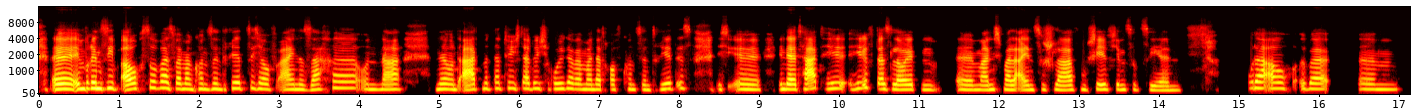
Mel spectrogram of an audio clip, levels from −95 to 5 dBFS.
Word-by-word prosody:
äh, 220 0 +8
im 225 +1 +6
Prinzip 250 -1 +5
auch 215 +5 +6
so 270 -2 -3
was, 260 -3 +2
weil 230 -1 +1
man 220 -1 0
konzentriert 225 +2 -2
sich 235 -1 -4
auf 210 -1 -4
eine 210 0 0
Sache 260 +7 -3
und 205 -1 -4
nach 215 +1 +1 0.4
ne, 215 +1 +1
und 210 -1 -2
atmet 215 +1 +2
natürlich 245 -1 -6
dadurch 235 -2 -4
ruhiger, 235 +1 0
wenn 215 -1 -1
man 210 0 0
da 205 - +1
drauf 205 0 -7
konzentriert 210 +1 -4
ist. 245 0 -9 0.3
Ich, 200 - -12
äh 210 -2 0 0.2
in 215 - 0
der 210 -1 +7
Tat 220 +5 +3
hil 235 +2 -3
hilft 235 +3 -4
das 220 -1 +1
Leuten, 200 -1 0 0.2
äh, 195 0 -1
manchmal 195 +1 0
einzuschlafen, 195 0 -1
Schäfchen 205 0 -2
zu 200 0 -13
zählen. 175 -1 -5 0.8
Oder 260 0 +3
auch 245 -1 -4
über, 225 0 0 0.4
ähm 210 -1 -5
215 Hz, 160 wpm, -20 LUFS, 200-230 Hz, 0.8 s, äh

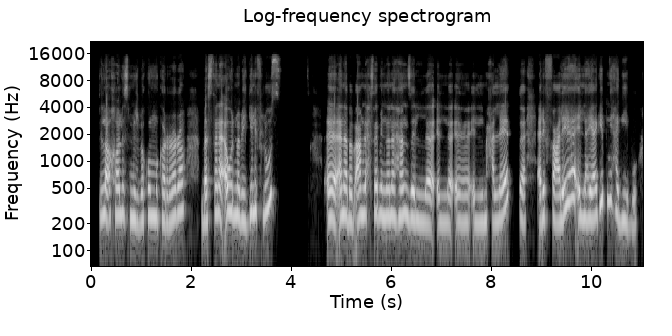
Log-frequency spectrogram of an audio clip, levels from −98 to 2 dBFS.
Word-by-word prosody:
لأ 235 -1 +3
خالص 250 -1 -2
مش 225 -2 -1
باكون 220 +4 -2
مقررة، 235 +5 0 0.3
بس 205 +2 0
أنا 260 -1 +3
أول 270 -2 +4
ما 245 - +2
بييجي 220 +3 -3
لي 275 - +2
فلوس 310 - -3 0.9
آآ، 230 -1 +4
أنا 250 0 +4
بابقى 215 -2 +1
عاملة 255 +1 +2
حسابي 260 0 -1
إن 240 0 0
أنا 240 -1 0
هانزل 225 -4 0
ال 205 +1 -1
آآ 210 +1 -3
المحلات 215 - -1 0.5
ألِف 240 +3 -1
عليها 290 - +3
اللي 235 0 +1
هيعجبني 335 +12 +1
هاجيبه، 205 -5 -5
235 Hz, 150 wpm, -22 LUFS, 215-255 Hz, 0.9 s, أول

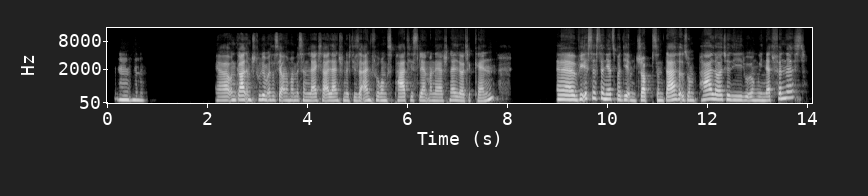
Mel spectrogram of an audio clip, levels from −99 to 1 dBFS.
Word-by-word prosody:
Mhm. 190 -4 0 1.4
Ja 175 0 -1
und 190 +1 -2
grad 200 0 +7
im 200 -1 -2
Studium 205 -2 -1
ist 185 +1 -4
es 185 - -9
ja - - 0
auch - - -2
noch 175 - -5
mal 175 - -4
'n - - -6
bisschen 180 -1 -6
leichter, 165 +1 0
allein 170 +1 +1
schon 175 - -8
durch 165 -2 -6
diese 160 -1 -3
Einführungsparties 170 0 -1
lernt 165 -2 -3
man 160 0 -7
da 160 - -3
ja 155 0 -3
schnell 180 +1 -3
Leute 155 -1 -3
kennen. 155 - -3 1.2
Äh. 210 -2 +6
Wie 225 - +2
ist 245 +2 -1
es 265 -2 -1
denn 260 -3 +3
jetzt 230 0 +2
bei 205 - 0
dir 195 -1 0
im 165 -1 -5
Job? 180 +2 +1
Sind 170 -2 -5
da 195 +3 +5
so 185 - -5
'n 175 0 -6
paar 220 +4 +4
Leute, 215 -2 +2
die 190 -1 -2
du 175 - -5
irgendwie 175 0 -4
nett 175 +1 -1
findest? 290 - -3
180 Hz, 205 wpm, -22 LUFS, 170-205 Hz, 1.4 s, grad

